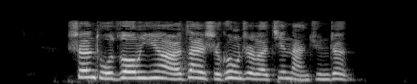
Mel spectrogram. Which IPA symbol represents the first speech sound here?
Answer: ʂ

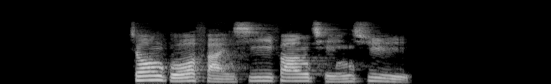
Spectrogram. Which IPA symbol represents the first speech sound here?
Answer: ʈ͡ʂ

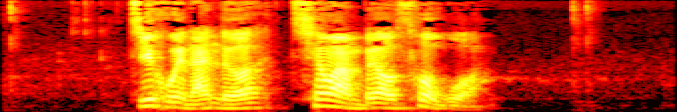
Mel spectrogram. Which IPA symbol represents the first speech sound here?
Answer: t͡ɕ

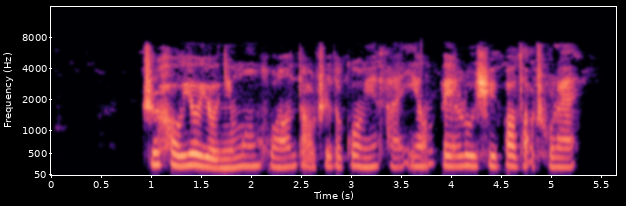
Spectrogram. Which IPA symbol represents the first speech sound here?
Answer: ʈ͡ʂ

